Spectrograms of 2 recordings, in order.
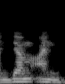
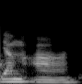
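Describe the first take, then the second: First: The word ends with an n sound. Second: The word ends with a vowel held two beats. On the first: The reading continues without stopping. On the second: The reader stops on this word.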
